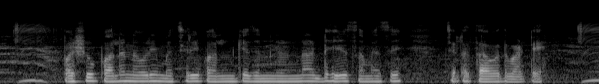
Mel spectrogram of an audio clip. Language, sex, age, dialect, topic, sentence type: Bhojpuri, male, 31-35, Northern, agriculture, statement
